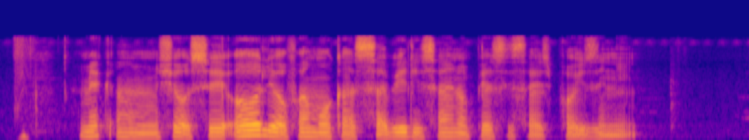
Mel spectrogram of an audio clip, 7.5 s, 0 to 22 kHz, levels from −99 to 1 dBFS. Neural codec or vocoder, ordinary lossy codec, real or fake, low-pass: none; none; real; 7.2 kHz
